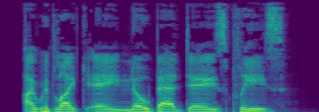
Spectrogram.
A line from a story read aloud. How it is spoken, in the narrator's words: she said with a soft giggle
